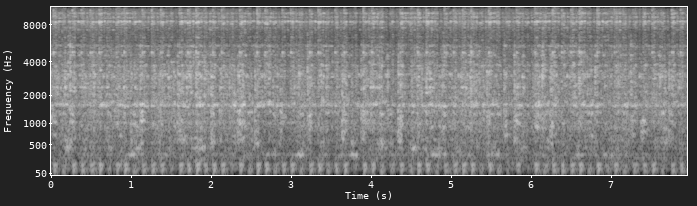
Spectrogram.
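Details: Honda Supra X 125 idling right after replacement of the clutch bell and centrifugal clutch shoes: uneven clattering rattle loudest at the clutch area over a lumpy idle. Rough knocking, cause still to be found.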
